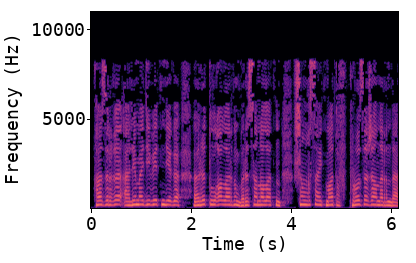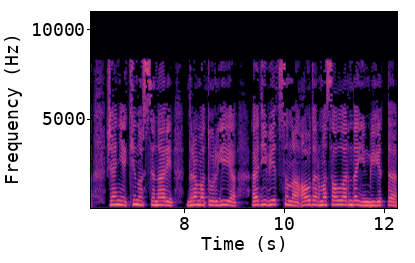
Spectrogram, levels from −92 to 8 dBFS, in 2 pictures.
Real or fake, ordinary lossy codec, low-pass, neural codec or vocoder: real; MP3, 32 kbps; 9.9 kHz; none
